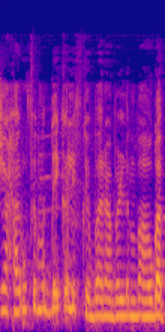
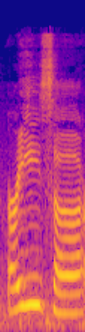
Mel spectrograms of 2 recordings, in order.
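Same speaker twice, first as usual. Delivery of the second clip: slow, louder recited word; recited demo word; 8 dB louder, much slower than usual. Shown as a demonstration. Teacher models the word for students in slow chant. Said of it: "عی کو لمبا کیا".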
